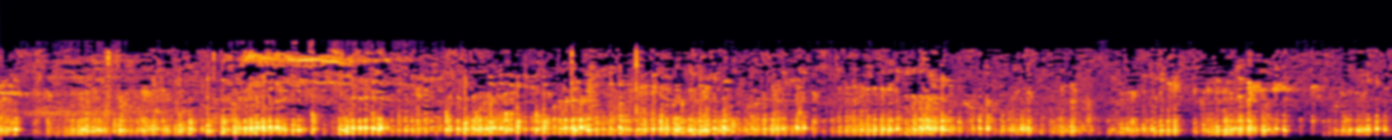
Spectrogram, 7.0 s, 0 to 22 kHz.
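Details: Chorus of Forest green tree frogs at Yoshitani, Japan, in June 2025: many rapid rattling croaks layered into a steady throbbing din, with loud bursts recurring roughly every half second.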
